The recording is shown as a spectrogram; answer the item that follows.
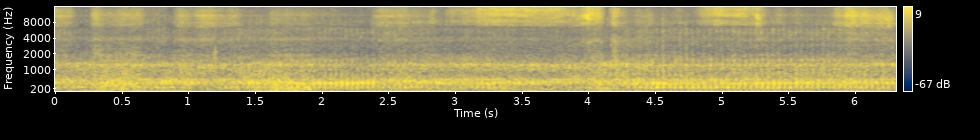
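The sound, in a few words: KTM 690 motorcycle riding over desert whoops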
